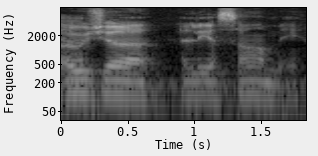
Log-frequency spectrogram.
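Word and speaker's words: Auger-Aliassime: Oja Eliasami. – It's a good pronunciation. – Yeah, I heard it on the TV. I was like, oh, we've been saying that wrong.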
